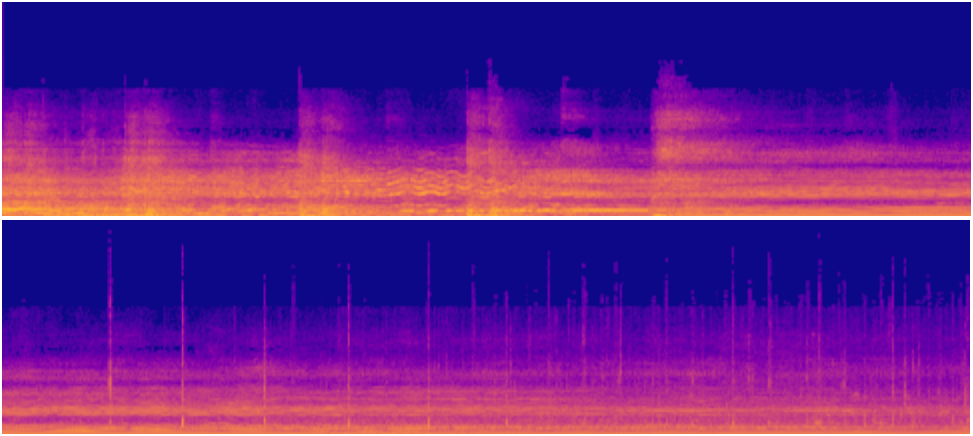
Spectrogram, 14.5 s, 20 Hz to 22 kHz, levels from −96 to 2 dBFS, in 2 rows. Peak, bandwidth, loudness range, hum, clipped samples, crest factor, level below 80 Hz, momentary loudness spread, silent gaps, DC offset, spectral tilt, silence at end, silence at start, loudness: -4 dBFS; 11.5 kHz; 10 LU; none; under 0.1%; 18 dB; -26 dBFS; 12 LU; none; under 0.1%; -4.5 dB/octave; 0 s; 0 s; -23 LUFS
